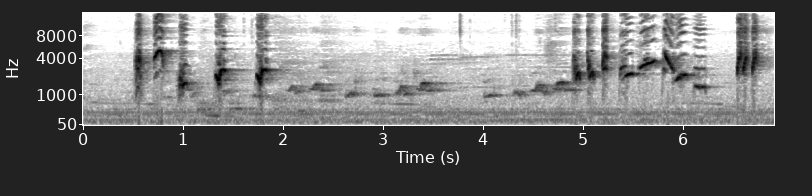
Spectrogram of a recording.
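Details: Greater green leafbird song used as a master recording to prompt silent birds to sing: sharp loud chirps, then a soft run of low rising warbled notes, then a burst of fast varied whistles and harsh notes; faint steady hum beneath.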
